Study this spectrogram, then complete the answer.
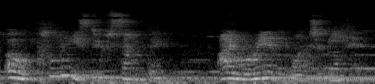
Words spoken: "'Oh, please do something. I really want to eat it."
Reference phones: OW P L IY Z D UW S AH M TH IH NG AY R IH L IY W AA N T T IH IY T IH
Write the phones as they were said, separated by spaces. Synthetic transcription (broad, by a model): OW P L IY Z D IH S AH M TH IH NG AY R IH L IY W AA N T T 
